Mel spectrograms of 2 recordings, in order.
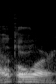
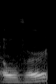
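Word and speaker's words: o'er: so I think yeah or so it's not over it's or there and there's this sidea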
